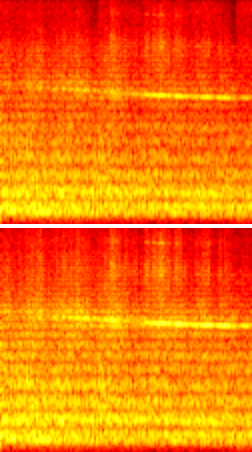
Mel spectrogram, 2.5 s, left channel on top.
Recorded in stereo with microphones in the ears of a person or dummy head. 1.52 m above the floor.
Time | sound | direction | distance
0.0 | an aircraft | 45° right (ahead or behind) | ?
